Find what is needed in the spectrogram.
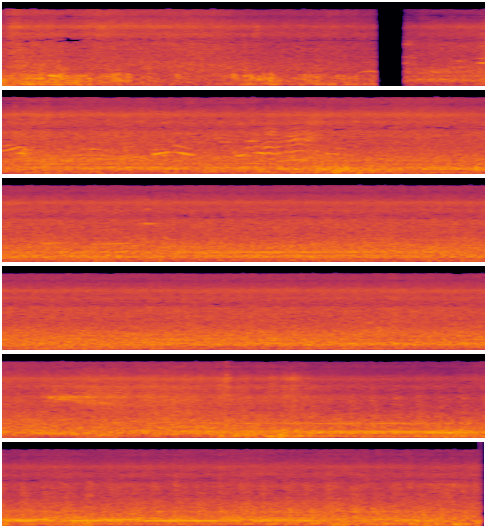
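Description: Log flume boat in churning water, splashing, for the first few seconds. After a short break, the steady rumble and low hum of the lift-hill conveyor hauling the boat up, growing stronger near the end.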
